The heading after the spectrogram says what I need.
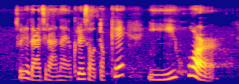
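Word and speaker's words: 一会儿: 이홀, 네, 이렇게 소리가 나게 됩니다. 무튼 우리 친구들이 지금 단계에서는 어떻다고요? 뒤에 R이 추가가 돼 있으면 이거 얼화하라는 뜻이구나. 혀를 말아서 마지막에 하고 발음하라는 거구나.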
